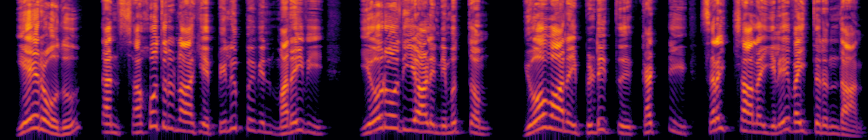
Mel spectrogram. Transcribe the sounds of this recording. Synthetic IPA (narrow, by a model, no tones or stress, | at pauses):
eːɾoːðɯt̪ɐnsɐɣoːðɐɾɐnaːɣɪjɐpɪlɪpːɯʋɪnmɐnɐɪʋi | jeːɾoːðɪjaːɭɪnɪmɯt̪ːɐm | joːʋaːnɐɪpːɪɽɪt̪ːɯkɐʈːisɪɾɐɪt͡ʃːaːlɐjɪleːʋɐɪt̪ːɪɾɯnd̪a̰ːn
